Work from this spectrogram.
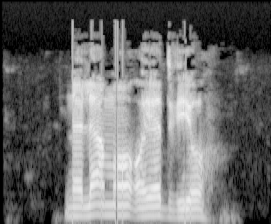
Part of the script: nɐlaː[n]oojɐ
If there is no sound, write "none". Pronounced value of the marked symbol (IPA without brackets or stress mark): m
